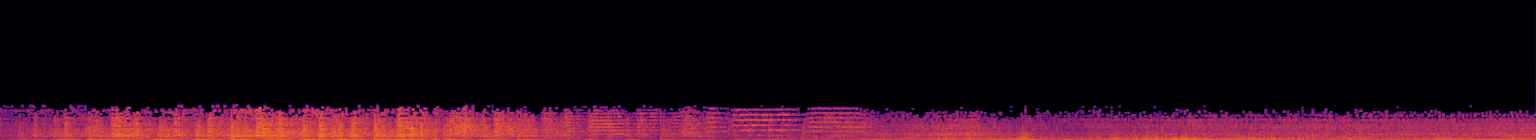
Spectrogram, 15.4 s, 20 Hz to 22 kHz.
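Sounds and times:
car engine droning at speed and accelerating: 0.0s - 15.3s
constant rushing road noise: 0.0s - 15.3s.

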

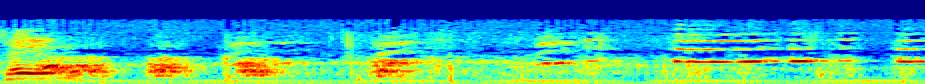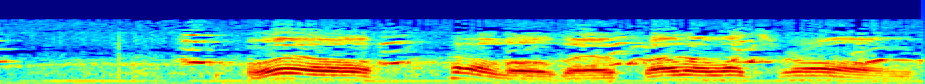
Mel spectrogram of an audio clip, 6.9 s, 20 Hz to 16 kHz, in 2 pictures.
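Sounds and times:
speech: 0.0s - 0.8s, 4.4s - 6.9s
steady low hum: 0.0s - 5.4s
dog with foot caught in a trap yelping and whimpering: 0.2s - 2.4s, 4.8s - 6.9s.

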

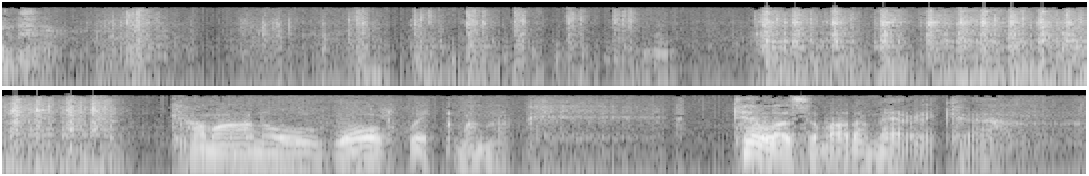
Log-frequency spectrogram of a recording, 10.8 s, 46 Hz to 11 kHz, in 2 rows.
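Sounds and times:
typewriter clattering with rapid key strikes: 1.7s - 6.0s
speech: 6.4s - 8.1s, 9.1s - 10.6s.

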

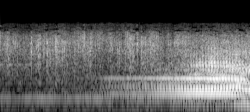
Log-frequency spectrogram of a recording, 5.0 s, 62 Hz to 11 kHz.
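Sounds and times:
car engine starting idling and revving as the car pulls away: 2.3s - 5.0s.

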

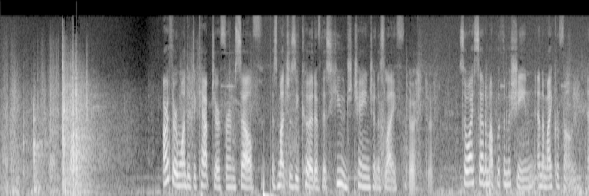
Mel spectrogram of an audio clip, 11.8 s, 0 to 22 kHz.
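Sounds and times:
apartment door slamming shut: 0.7s - 2.1s
speech: 3.3s - 11.7s.

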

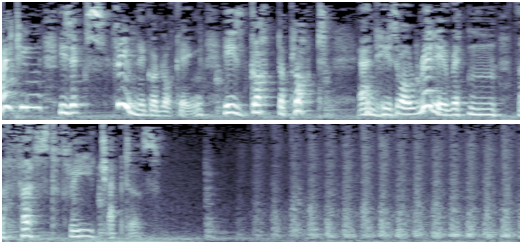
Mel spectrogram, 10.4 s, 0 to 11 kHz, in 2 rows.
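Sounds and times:
speech: 0.0s - 6.8s
train carriage rumbling on rails heard from inside: 7.7s - 10.3s.

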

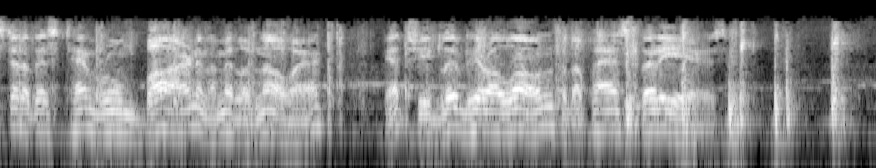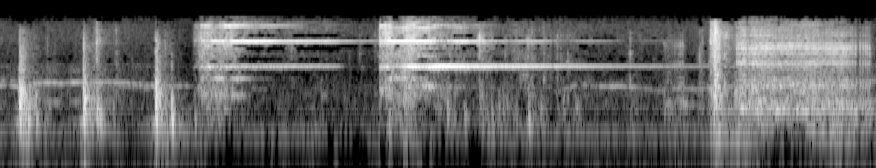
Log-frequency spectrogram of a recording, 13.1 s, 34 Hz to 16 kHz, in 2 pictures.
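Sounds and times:
speech: 0.0s - 5.7s
doorbell ringing: 8.0s - 12.6s.

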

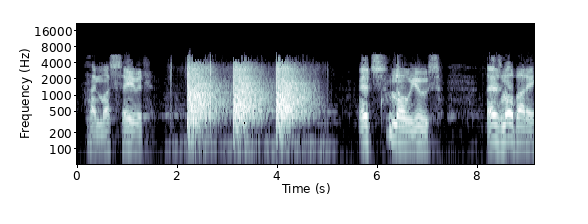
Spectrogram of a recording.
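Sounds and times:
speech: 0.2s - 2.6s, 5.6s - 7.3s, 8.2s - 9.1s
loud gunshots: 2.2s - 5.0s.

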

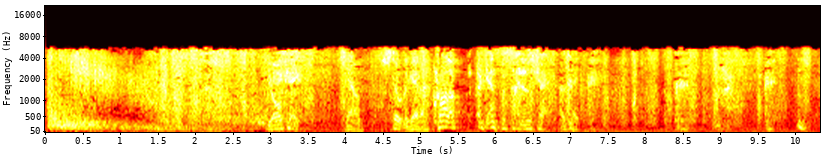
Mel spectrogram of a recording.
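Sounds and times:
shotgun blast fired at a shack: 0.0s - 3.0s
speech: 3.0s - 7.7s, 8.4s - 9.1s.

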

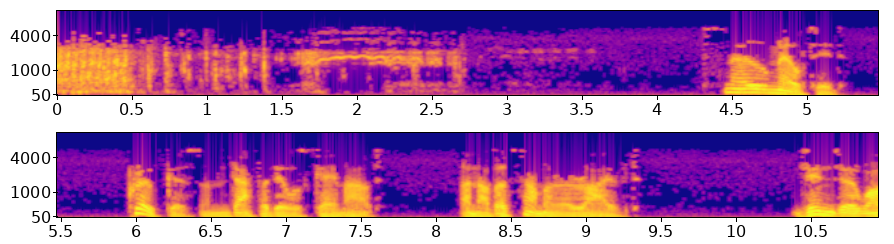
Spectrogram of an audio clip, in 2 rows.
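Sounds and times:
horses pawing and stamping on frosty cobbles: 0.0s - 2.8s
rough scraping burst of hooves on frosty cobbles: 0.0s - 3.1s
drawn-out horse whinny: 0.0s - 3.6s
speech: 4.4s - 5.3s, 6.0s - 9.4s, 10.4s - 10.9s.

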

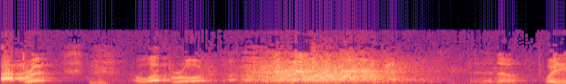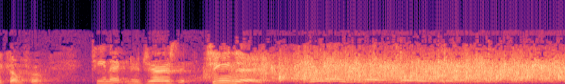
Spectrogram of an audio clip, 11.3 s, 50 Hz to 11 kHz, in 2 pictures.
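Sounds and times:
speech: 0.1s - 2.6s, 4.9s - 9.4s
laughter: 2.3s - 4.6s
audience applause: 7.7s - 11.3s.

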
